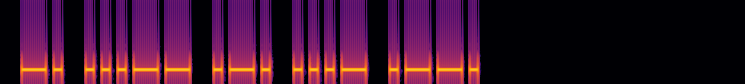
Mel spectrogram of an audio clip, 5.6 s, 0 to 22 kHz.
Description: Morse code, heard as a keyed tone, about 20 wpm, 700 Hz. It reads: N3RVP
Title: USA Call Signs Repeated 2x 20wpm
